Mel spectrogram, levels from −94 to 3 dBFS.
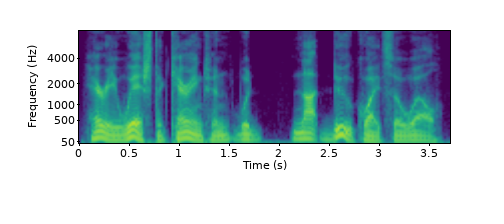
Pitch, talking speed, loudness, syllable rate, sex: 90 Hz, 160 wpm, -18 LUFS, 4.4 syllables/s, male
